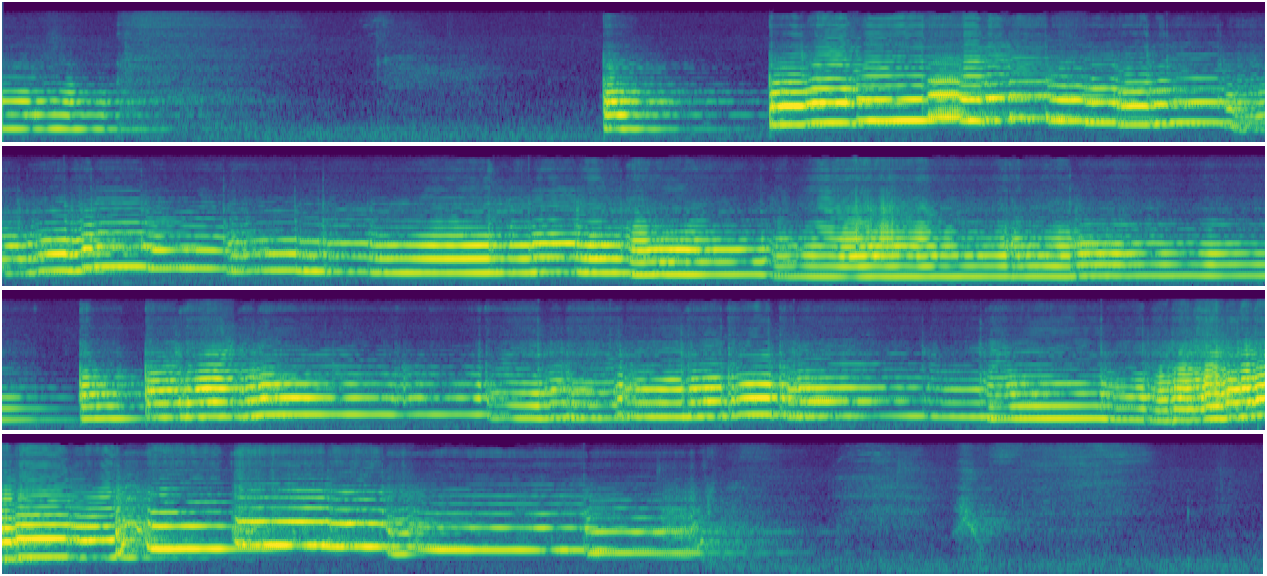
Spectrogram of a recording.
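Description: Pocket trumpet played solo: a held note that stops about a second in, a short pause and a brief note, then a long unbroken melodic phrase of many notes with a sliding scoop in pitch near the end, stopping shortly before the end.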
